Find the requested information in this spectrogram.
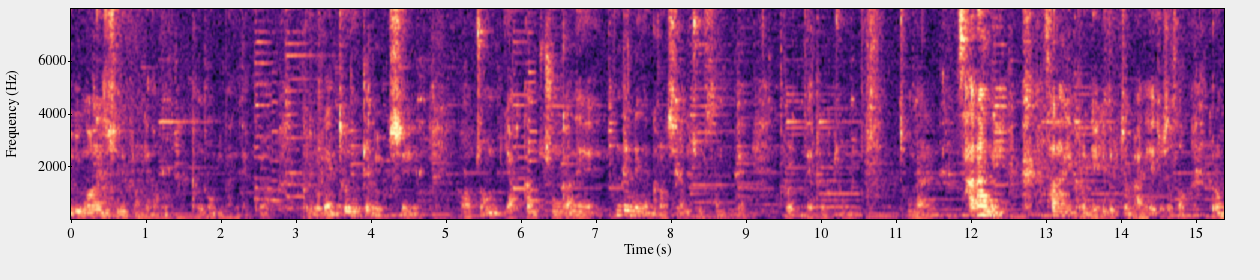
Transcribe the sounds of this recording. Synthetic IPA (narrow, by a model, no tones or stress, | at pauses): ɯŋwʌnɦe̞d͡ʑuɕʰinɯnkɯɾʌnɡe̞nʌmukʰɯnbomimaɲidwe̞t̚k͈ojo | kɯɾiɡome̞ntʰoindʰedojok̚ɕ͈i | ʌ̰t͡ɕ͈omjak̚k͈ant͡ɕuŋɡane̞çindɯːinɯnkɯɾʌnɕʰiɾjaŋt͡ɕums͈ʌnːɯnde̞ | kɯɾʌɭt͈e̞dot͡ɕomt͡ɕʌŋmaɭsʰaɾaŋisʰaɾaŋikɯɾʌnje̞ɡidɯɾɯɭt͡ɕomːaɲiɦe̞d͡ʑuɕʰʌsʰʌ | kɯɾʌn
